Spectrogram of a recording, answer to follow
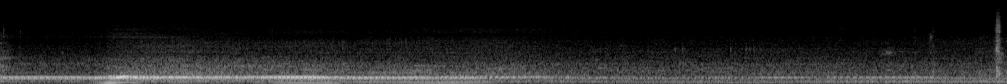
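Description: Toyota Soarer 2.5GT-T's 1JZ-GTE turbocharged inline-six with an aftermarket exhaust, revs rising about a second in as the car pulls away on a TRD sports clutch whose take-up is hard to judge. The engine note eases back to a quieter steady running sound from about five seconds in.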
